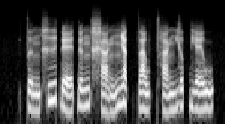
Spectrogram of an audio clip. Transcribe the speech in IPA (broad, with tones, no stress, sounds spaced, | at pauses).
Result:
t̪ ə˨˩˨ ŋ x ɨ˧˥ ɗ ɛ˨˩˨ ɗ ə˧˥ ŋ x a˨˩˨ ŋ ɲ a˦˥ t̚ t̪ a˧ w t̪ʰ a˨˩˦ ŋ j əː˦˥ p̚ j ɛ˧ w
